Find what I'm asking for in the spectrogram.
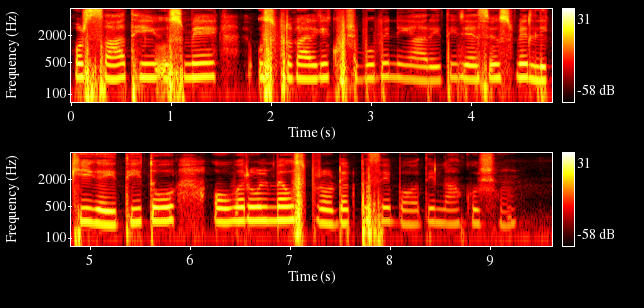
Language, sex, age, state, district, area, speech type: Hindi, female, 18-30, Rajasthan, Jaipur, urban, spontaneous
